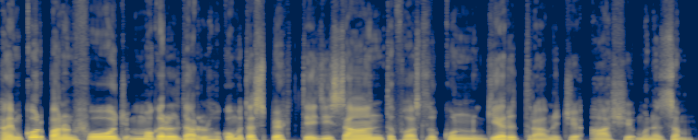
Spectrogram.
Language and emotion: Kashmiri, neutral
